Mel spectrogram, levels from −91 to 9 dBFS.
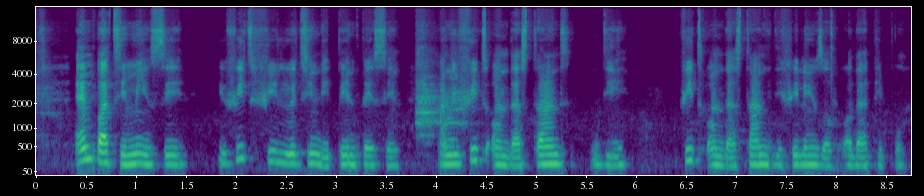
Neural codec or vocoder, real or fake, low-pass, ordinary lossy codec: vocoder, 44.1 kHz, 128 mel bands, Pupu-Vocoder; fake; 14.4 kHz; Opus, 24 kbps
